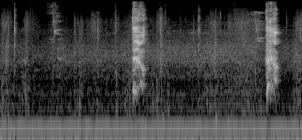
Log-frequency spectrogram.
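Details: Woman with hiccups while streaming and playing video games: two sharp, abrupt hiccup sounds a few seconds apart over steady low room hum; hiccups.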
